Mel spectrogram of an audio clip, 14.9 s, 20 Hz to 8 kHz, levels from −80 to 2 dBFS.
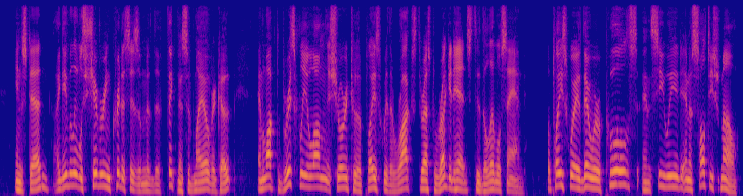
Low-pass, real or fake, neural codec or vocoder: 7.2 kHz; fake; codec, 16 kHz, 1 kbps, X-Codec, HuBERT features, trained on balanced general audio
